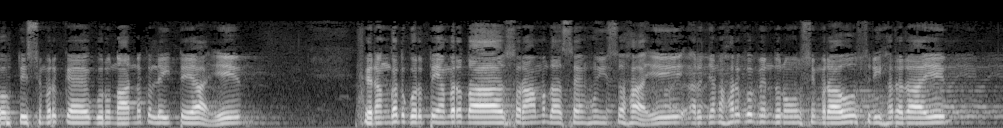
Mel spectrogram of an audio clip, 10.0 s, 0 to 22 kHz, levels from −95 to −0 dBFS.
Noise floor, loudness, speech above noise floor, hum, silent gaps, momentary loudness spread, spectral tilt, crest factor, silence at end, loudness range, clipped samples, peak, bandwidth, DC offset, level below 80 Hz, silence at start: -53 dBFS; -17 LUFS; 37 dB; none; none; 9 LU; -7 dB/octave; 16 dB; 0 s; 3 LU; under 0.1%; 0 dBFS; 11.5 kHz; 0.1%; -54 dBFS; 0 s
